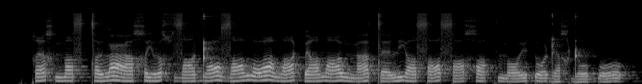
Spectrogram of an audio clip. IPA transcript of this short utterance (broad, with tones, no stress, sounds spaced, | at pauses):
q i˩˧˩ χ n̪ i˩˧ sˤ t ɯ˩˧ l ʕ a˩˧ χ j ɯ˩˧˩ χ zˤ ɛ˩˧ ɖ ɔ˩˧˩ zˤ i˩˧ ðˤ o˩˧˩ i̯ ðˤ ɛ˩˧˩ k͡p ɛ˩˧ ðˤ a˩˧˩ u̯ ŋ a˩˧˩ t ɛ˩˧ l j ɯ˩˧ sˤ ɯ˩˧˩ sˤ ɤ˩˧ χ ɔ˩˧ q n̪ ɔ˩˧ y̯ ɗ o˩˧˩ ɖ ɛ˩˧ χ ɖ o˩˧ ɓ o˩˧˩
